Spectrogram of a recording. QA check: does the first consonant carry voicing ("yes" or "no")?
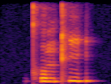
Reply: no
